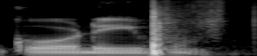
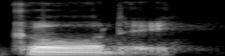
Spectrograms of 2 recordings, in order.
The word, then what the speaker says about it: Jordy: So next we have The Lonesome Death of Gordy Verrill. Yeah. Is it Gordy or Jordy? I think it's... I mean, it's spelled with a J. Yeah, but I've heard Stephen King pronounce it Gordy.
